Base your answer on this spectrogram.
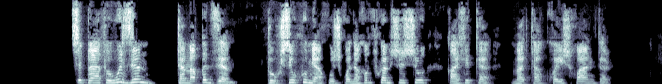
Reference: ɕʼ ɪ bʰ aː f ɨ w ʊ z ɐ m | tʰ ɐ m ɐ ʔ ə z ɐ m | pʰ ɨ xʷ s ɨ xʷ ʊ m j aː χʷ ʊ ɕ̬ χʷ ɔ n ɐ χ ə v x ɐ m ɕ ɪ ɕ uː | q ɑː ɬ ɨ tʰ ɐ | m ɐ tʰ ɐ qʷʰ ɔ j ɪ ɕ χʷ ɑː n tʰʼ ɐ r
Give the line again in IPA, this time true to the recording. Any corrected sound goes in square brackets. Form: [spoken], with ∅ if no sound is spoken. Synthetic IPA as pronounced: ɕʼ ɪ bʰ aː f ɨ w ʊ z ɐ m | tʰ ɐ m ɐ [q] ə [d͡z] ɐ m | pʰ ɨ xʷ s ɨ xʷ ʊ m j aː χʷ ʊ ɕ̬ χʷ ɔ n ɐ χ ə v x ɐ m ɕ ɪ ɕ uː | q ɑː ɬ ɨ tʰ ɐ | m ɐ tʰ ɐ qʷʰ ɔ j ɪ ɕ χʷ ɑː n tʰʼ ɐ r

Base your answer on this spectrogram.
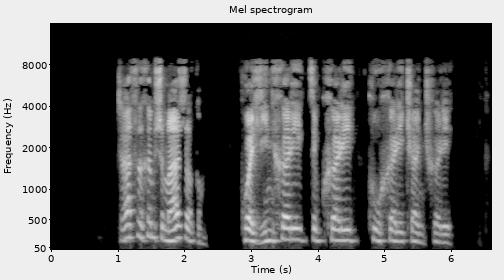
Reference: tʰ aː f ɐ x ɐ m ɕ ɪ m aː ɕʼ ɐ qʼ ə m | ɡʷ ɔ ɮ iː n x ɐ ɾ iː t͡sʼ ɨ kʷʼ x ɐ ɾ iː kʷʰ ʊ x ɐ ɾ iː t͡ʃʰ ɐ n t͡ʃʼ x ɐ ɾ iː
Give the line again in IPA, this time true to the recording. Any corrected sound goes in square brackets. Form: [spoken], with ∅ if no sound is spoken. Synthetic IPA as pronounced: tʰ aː f ɐ x ɐ m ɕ ɪ m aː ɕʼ ɐ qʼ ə m | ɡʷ ɔ ɮ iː n x ɐ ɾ iː t͡sʼ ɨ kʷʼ x ɐ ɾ iː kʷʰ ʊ x ɐ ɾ iː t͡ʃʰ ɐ n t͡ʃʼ x ɐ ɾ iː

